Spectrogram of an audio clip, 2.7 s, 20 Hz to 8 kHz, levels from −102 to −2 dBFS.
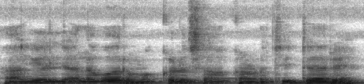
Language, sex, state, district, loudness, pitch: Kannada, male, Karnataka, Bangalore, -17 LUFS, 95 Hz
